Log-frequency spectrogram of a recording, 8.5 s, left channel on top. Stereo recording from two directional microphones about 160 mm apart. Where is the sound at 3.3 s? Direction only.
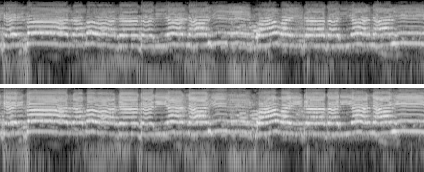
15° right (ahead or behind).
